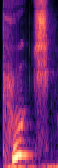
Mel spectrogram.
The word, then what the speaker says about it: Puig: it for a while there is a different pronunciation in Catalan on that second name it's Ricky pooch in Catalan but actually for me it's very very difficult to pronounce it like that so I've stuck with Puig I'm trying to ease my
